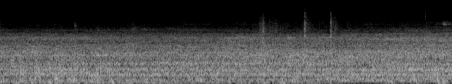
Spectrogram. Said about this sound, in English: So there's the sounds of the Packers practicing with, it sounds like vuvuzelas off into the distance. My God. I hate vuvuzelas.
